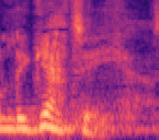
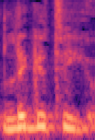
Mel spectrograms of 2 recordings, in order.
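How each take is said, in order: First: Ligeti with the middle syllable stressed, li-GE-ti; stress on second syllable. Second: Ligeti with the first syllable stressed, LI-geti. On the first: Presenter quotes listeners' mistaken option, Ligeti stressed on the second syllable. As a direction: lean on the "ge" in Ligeti. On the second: Presenter quotes listeners' question on the name, Ligeti stressed on the first syllable. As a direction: punch the opening "Li" of Ligeti. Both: Shown as a demonstration. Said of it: "the accent always falls emphatically on the first syllable".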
